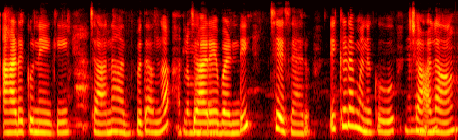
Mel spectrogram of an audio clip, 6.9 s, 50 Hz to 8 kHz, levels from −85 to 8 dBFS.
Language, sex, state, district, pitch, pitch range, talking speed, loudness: Telugu, female, Andhra Pradesh, Sri Satya Sai, 225 Hz, 215-260 Hz, 80 wpm, -20 LUFS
